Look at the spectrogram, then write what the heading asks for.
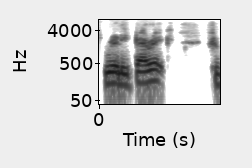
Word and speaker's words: Berwick: nomads roger veer for example i imagine jeff beric's done the same berwick as you pronounce it but it's really beric if you pronounce it correctly i'll let him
